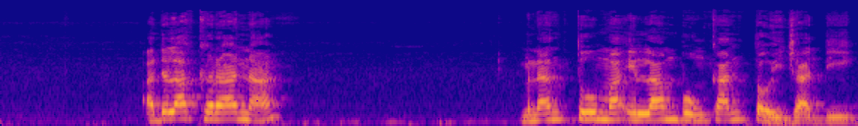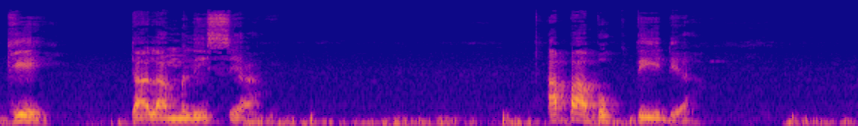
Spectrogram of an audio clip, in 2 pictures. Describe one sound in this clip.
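A man speaks with animation close to a phone microphone, in short bursts with pauses.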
